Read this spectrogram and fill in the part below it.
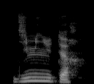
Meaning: subtrahend
- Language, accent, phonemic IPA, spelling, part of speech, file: French, France, /di.mi.ny.tœʁ/, diminuteur, noun, LL-Q150 (fra)-diminuteur.wav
